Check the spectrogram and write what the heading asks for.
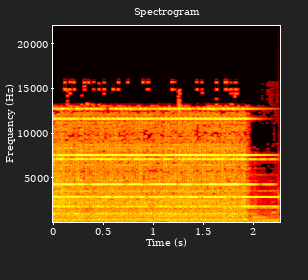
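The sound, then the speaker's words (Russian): A loud, continuous telephone ring in a young woman's home, with a bright, buzzing bell tone, holding steady for about two seconds before cutting off abruptly. No voices are present. “В доме девушки раздается телефонный звонок.”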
